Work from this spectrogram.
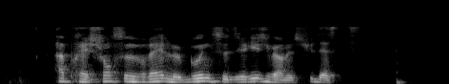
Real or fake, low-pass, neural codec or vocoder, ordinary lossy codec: fake; 7.2 kHz; codec, 24 kHz, 1.2 kbps, DualCodec; MP3, 24 kbps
